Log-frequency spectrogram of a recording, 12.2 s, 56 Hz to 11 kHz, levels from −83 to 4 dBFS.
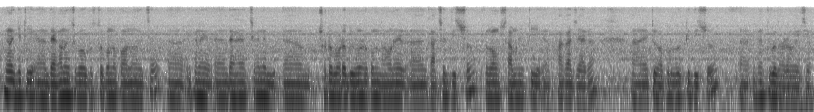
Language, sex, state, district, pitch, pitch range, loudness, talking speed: Bengali, male, West Bengal, Dakshin Dinajpur, 110 Hz, 110-115 Hz, -20 LUFS, 200 wpm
